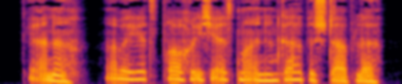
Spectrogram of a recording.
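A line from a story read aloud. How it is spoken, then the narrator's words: Murmuring. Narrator (German): murmelte Sandra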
